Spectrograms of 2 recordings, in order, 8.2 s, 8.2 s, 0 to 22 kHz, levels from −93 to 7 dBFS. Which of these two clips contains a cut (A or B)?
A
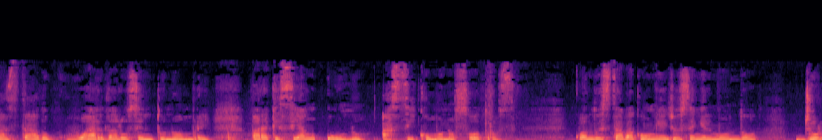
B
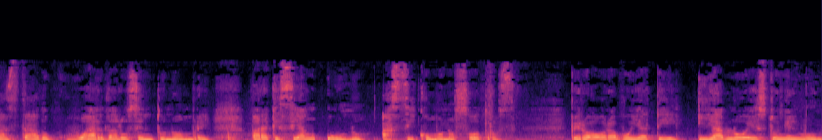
B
